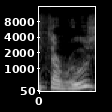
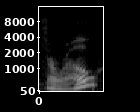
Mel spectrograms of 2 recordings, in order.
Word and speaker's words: Theroux: me more like louis theroux's grandfather did yeah great great because you know one side of his family pronounces it theroux and the other pronounces it throw but they're the same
